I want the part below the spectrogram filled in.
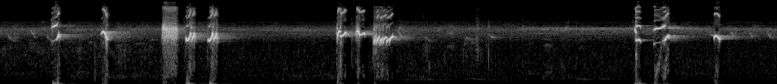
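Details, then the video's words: Lesser green leafbird song of loud, sharp chirps and harsh buzzy notes in bursts of two to four, with short gaps between groups, against a steady high-pitched hiss. "เสียงนกเขียวก้านตองเล็ก Lesser Green Leafbird Sound"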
